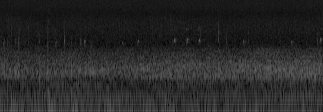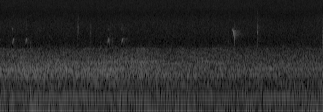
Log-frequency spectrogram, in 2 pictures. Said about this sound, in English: Wild bird.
